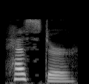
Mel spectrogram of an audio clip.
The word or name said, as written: hester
